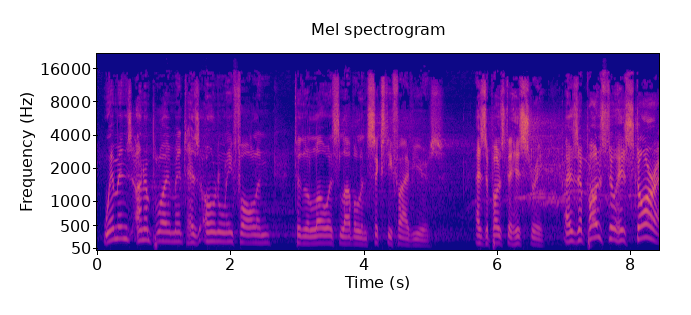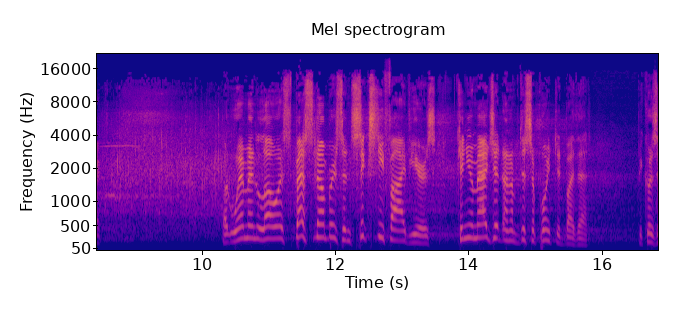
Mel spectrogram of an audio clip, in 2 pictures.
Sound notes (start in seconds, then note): 9.3 applause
